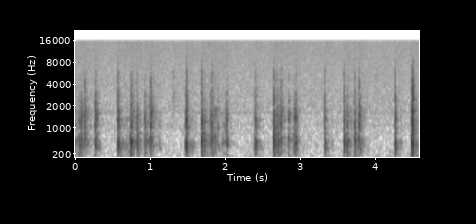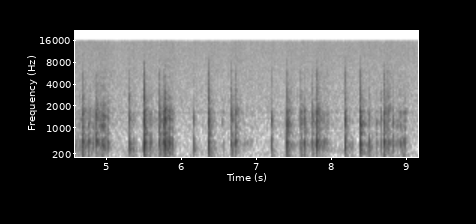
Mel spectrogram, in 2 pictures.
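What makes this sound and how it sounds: A small cardboard camcorder box resting on satin fabric is held and tapped along its edges, then tapped on its top face with fingertips and nails. It gives dry, hollow, mid-pitched taps that die away almost instantly. They come in quick bursts and clusters separated by short pauses, with little low end.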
